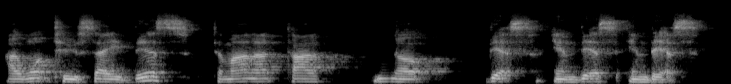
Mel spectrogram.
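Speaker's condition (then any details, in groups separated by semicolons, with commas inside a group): Aphasia, apraxia, dysarthria after stroke; doctors said would never talk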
